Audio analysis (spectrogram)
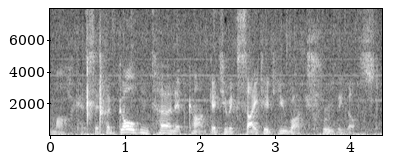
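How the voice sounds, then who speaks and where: A man's voice: mid-range voice, sing-song, moderate pace, noisy background, lightly acted. A man playing an earnest, pedantic video game trivia nerd who gets exasperated easily, in a comedic dramatized dialogue. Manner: pedantic, emphatic, indignant when doubted.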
